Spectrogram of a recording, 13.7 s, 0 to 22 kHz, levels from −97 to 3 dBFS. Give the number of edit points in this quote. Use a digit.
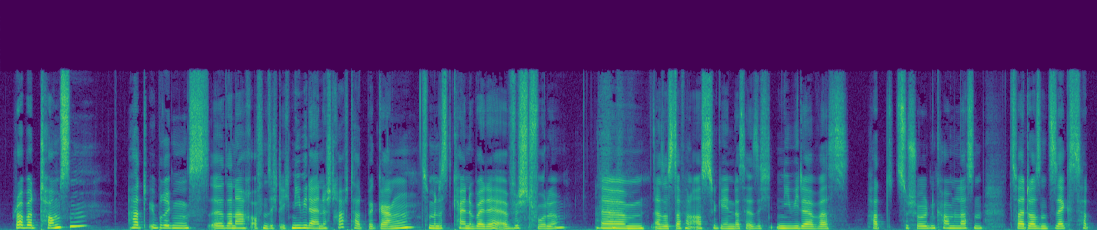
0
